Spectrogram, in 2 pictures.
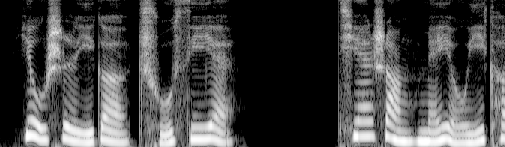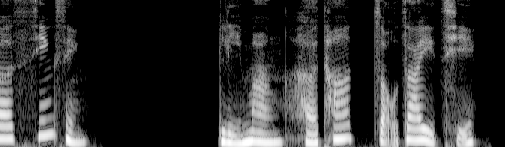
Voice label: mandarin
